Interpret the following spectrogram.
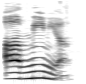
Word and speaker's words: Armenia: Armenia. Can you hear the stressed syllable there? Menia.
